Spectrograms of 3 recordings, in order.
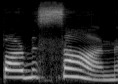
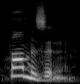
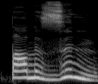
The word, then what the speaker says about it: parmesan: happens to be par-me-zon and not parmesan as a lot of people say it out because if you say as parmesan it kind of remind me of Japanese gentleman and that definitely not the pronunciation the pronunciation is parmesan ok so if you what some you know grated parmesan cheese on your pizza remember its par-me-zon the sound with a "Z" and it’s not the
